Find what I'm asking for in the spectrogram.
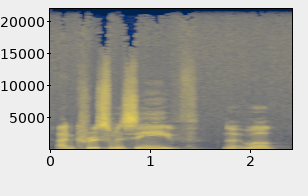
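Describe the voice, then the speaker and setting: Man on a podcast, a bit hoarse, chatty, laughs a lot, reads quotes. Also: a little high, a little mellow, a little hiss or hum. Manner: laughs often, reads review quotes aloud. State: losing his voice. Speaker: podcast co-host. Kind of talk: casual chat.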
